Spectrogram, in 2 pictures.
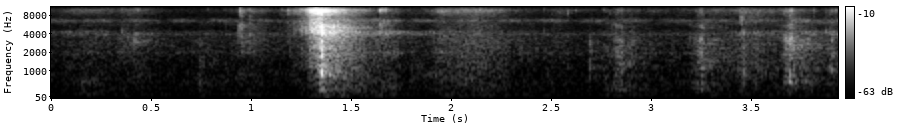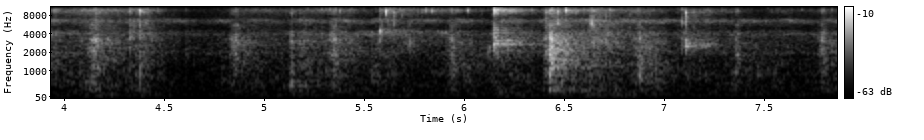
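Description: Faint eating sounds of rice and curry eaten by hand: quiet chewing and mouth clicks. Scattered soft clicks run throughout, the sharpest about a second in and another about six seconds in.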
